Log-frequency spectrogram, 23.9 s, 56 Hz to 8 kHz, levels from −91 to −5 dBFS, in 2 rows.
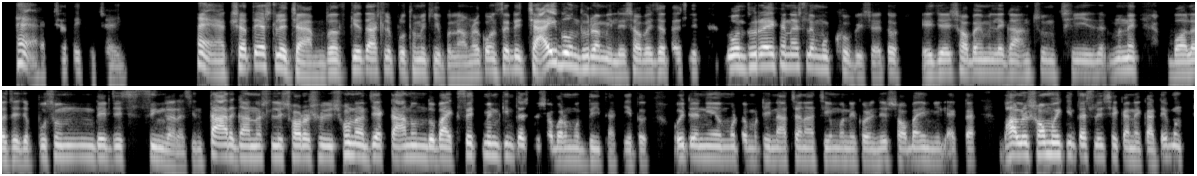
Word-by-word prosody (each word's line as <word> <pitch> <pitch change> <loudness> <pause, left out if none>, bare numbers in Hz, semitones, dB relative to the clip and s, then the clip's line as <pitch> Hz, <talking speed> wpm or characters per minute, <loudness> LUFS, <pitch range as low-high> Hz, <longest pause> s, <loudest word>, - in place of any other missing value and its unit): হ্যাঁ - - +2
একসাথেই - - -13
তো - - -27
যাই। 90 -1 -14 0.8
হ্যাঁ - - +4
একসাথে 170 +10 +3
আসলে 175 -2 +3
যাই। 120 -5 +4
আমরা 110 +5 -1 0.4
আসলে 150 +2 -4
প্রথমে 135 -1 -3
কি 135 - -5
বললাম 105 0 -7
আমরা 120 +1 -3
কনসার্ট 140 -3 0
এ - - -3
যাই - - +10
বন্ধুরা 165 -4 +5
মিলে 120 -2 -3
সবাই 130 0 0
যাতে 135 - 0
আসলে 130 - -10 0.4
বন্ধুরা 180 +2 +5
এখানে 185 -1 -2
আসলে 180 - -2
মুখ্য 155 - -6 0.2
বিষয়। 105 - -9
তো - - 0 0.3
এই 120 - -2
যে 130 - +3 0.2
সবাই 135 +1 +1
মিলে 130 0 -2
গান 120 -2 -4
শুনছি, 130 0 -11 0.4
মানে 145 +1 0 0.4
বলা 125 +2 +4
যায় 135 - -1
যে 130 - -1
পছন্দের 155 0 -2
যে 145 - -1 0.3
সিঙ্গার 125 -7 -1
আছেন 120 +5 -14
তার 160 0 +8
গান 150 -1 +2
আসলে 150 +1 -3
সরাসরি 150 -1 +2
শোনার 170 -4 +3
যে - - +5
একটা 150 0 0
আনন্দ 155 -1 -2
বা - - +8
excitement 175 -1 -2
কিন্তু 165 -2 -6
আসলে 145 - -19
সবার 130 0 -1
মধ্যেই 125 0 -7
থাকে। 115 +2 -12
তো - - -3 0.3
ঐটা 155 0 +2 0.4
মোটামুটি 140 0 -6
নাচানাচি 130 0 -5
মনে 130 -1 -6
করেন 125 -2 -3
যে - - -3
সবাই 130 +2 -1
মিলে 125 - -10
একটা - - -5 0.4
ভালো 175 0 +8
সময় 180 0 +5
কিন্তু 175 -3 -5
আসলে 155 0 -6
সেখানে 135 -4 -3
কাটে 115 - -2
এবং 150 -2 -4
140 Hz, 185 wpm, -23 LUFS, 130-155 Hz, 0.8 s, যাই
